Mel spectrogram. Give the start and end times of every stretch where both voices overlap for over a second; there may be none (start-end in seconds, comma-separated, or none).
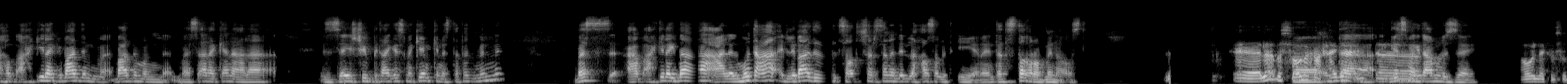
none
